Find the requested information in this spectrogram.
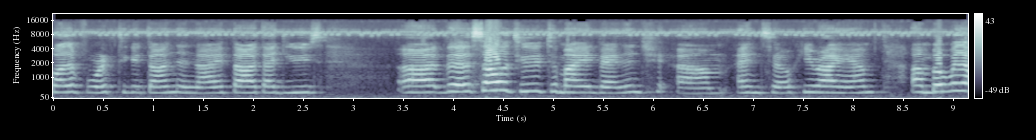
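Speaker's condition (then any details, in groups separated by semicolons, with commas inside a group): Cerebral palsy; slow typing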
